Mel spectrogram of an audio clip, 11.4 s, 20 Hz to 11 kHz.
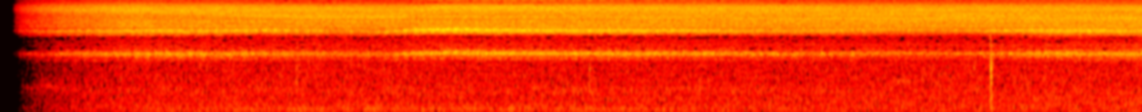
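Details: Cicada song, a loud, high, sustained buzzing drone barely varying in pitch, recorded 8 Aug 2020 at Gaikotsu-yama, Japan; the Minmin cicada shown is a placed carcass, and the background calls are not Minmin cicada.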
